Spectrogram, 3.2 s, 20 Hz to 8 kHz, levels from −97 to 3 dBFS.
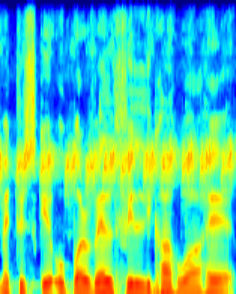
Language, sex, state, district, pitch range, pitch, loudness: Hindi, male, Arunachal Pradesh, Lower Dibang Valley, 115-130 Hz, 125 Hz, -14 LUFS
